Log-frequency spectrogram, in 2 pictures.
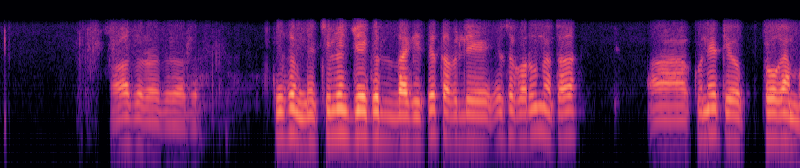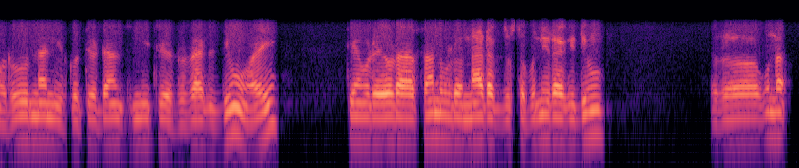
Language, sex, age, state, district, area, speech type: Nepali, male, 30-45, West Bengal, Darjeeling, rural, conversation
